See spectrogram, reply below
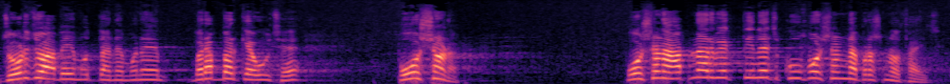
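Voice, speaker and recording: High-pitched, bright male speaker, storytelling to a crowd, echoing hall, long reverb. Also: quick pace, hardly any pauses. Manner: acts out family dialogue in plain voice. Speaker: motivational speaker. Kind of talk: storytelling talk to an audience. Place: community hall event. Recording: hall reverb, stage mic.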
